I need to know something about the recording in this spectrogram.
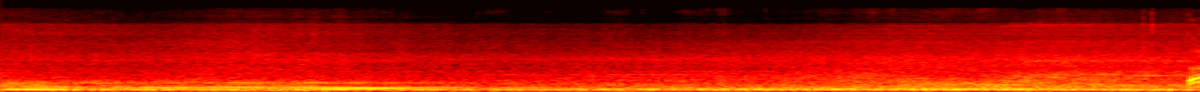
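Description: A steady low rumble of a running engine, with faint voices in the background.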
